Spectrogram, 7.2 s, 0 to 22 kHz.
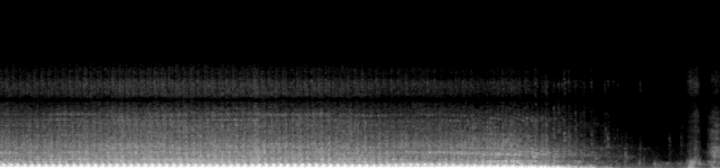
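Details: Barn-find big-block V8, after fuel was added to the fuel bowl: settles into a steady, even lope with a deep low rumble for several seconds before shutting down; sounds healthy.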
